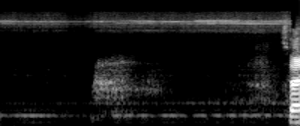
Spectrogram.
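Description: A quiet pause with a faint steady hum underneath and a brief soft rustle a little over half a second in.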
